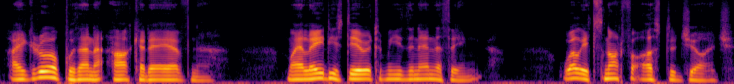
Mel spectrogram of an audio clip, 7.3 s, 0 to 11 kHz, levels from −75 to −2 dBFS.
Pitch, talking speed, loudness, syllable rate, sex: 130 Hz, 165 wpm, -16 LUFS, 5.1 syllables/s, male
